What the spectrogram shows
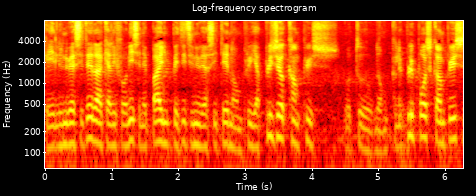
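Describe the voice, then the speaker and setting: A Congolese man in his forties, a doctor, talking in a measured, hesitant way as an interview guest. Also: medium pitch, slight background noise. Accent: Congolese French. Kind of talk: casual interview.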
